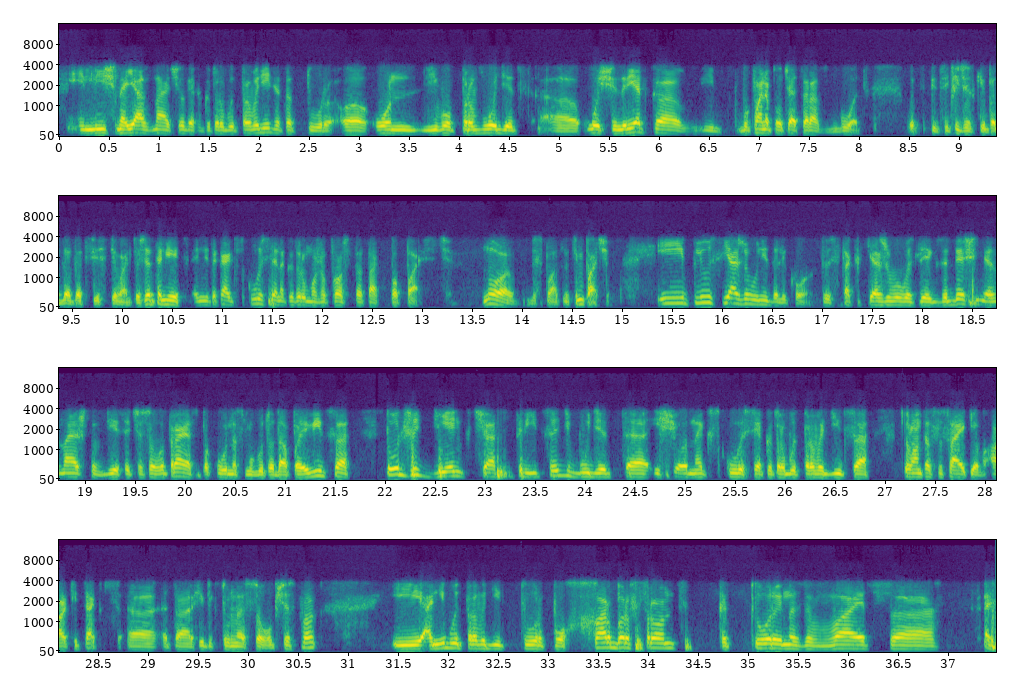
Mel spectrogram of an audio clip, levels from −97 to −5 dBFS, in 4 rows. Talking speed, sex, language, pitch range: 160 wpm, male, Russian, 115-160 Hz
